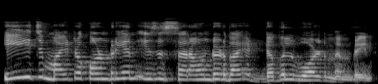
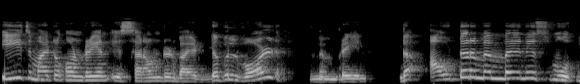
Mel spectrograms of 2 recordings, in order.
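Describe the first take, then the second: First: Very slow, word-by-word dictation; slow, even pace so every word can be copied; dictating notes. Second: Slow, word-by-word dictation, a bit quicker; repeating a dictated note. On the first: Teacher dictating a note to students, very slow. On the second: Teacher repeating the note for students, slow dictation. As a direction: read it back slowly for the students to check. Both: Shown as a demonstration.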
